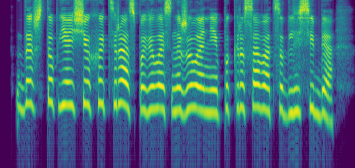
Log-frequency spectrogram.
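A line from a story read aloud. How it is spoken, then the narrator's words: Groaning lament. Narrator (Russian): застонала Маргарет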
